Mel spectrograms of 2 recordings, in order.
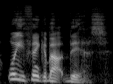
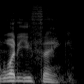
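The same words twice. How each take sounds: First: Fast, conversational question; quick and offhand, as if chatting with a friend; quick casual rephrase. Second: Said in the usual way. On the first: Shown as a demonstration. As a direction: toss it out quickly like a friend asking. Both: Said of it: "Then I like to say it like this".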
